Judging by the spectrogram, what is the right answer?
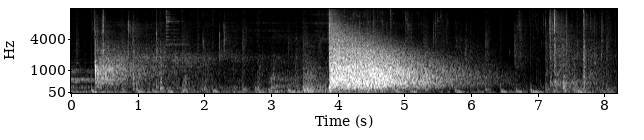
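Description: An RGS-4 airsoft grenade by Strikeart bursts on a computer monitor with one loud, close blast whose hissing tail fades over several seconds, after a lighter clack earlier and some small knocks and rattles afterward.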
